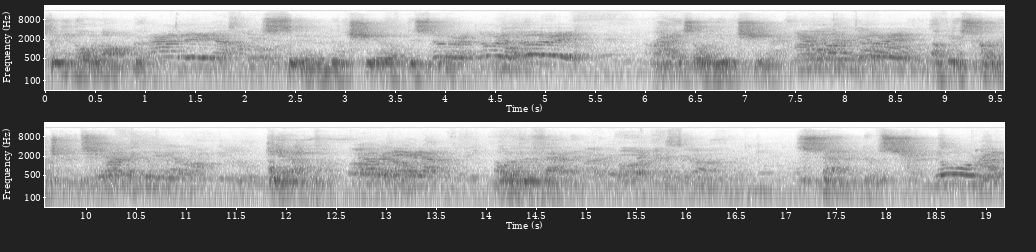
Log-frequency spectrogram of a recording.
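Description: A middle-aged man preaches with animation through a microphone and loudspeakers.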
